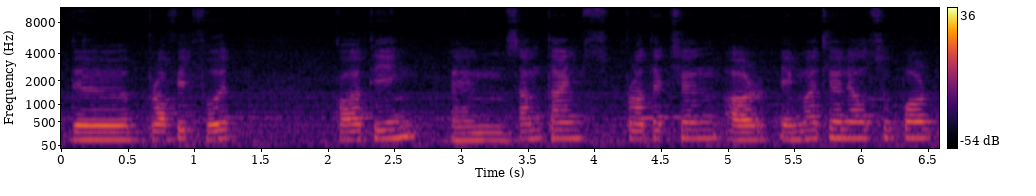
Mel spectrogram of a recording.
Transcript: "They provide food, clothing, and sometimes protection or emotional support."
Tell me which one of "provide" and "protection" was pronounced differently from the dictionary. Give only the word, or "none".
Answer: provide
